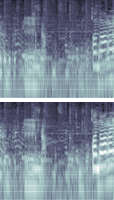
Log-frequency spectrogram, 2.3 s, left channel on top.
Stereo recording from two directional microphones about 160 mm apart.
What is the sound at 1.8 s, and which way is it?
Speech, 70° right (ahead or behind).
